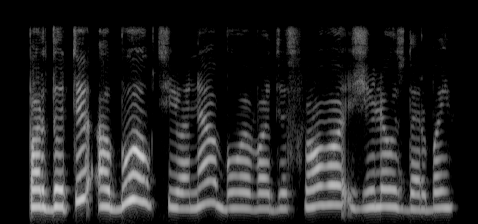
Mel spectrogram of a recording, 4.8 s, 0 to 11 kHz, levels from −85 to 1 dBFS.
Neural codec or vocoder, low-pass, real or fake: codec, 16 kHz, 16 kbps, FunCodec, trained on Chinese and English, 50 frames a second; 7.2 kHz; fake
